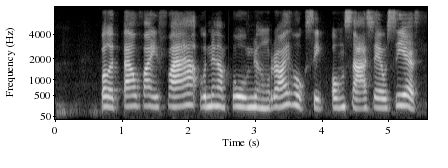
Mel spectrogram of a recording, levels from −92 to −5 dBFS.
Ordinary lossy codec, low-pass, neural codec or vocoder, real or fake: none; 7.2 kHz; codec, 16 kHz, 0.8 kbps, ZipCodec; fake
